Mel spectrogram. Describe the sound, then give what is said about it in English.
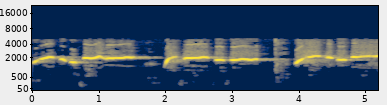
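A man whistles a hymn tune alone, clear: three sustained melodic phrases separated by short pauses, with smooth sliding notes and no talking. “Pastor John knows we were going into prison, and I was just whistling and humming and singing.”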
